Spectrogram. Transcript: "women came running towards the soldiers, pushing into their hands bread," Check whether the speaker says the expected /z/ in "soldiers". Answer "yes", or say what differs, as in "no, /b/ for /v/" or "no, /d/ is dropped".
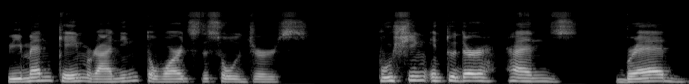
no, /s/ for /z/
